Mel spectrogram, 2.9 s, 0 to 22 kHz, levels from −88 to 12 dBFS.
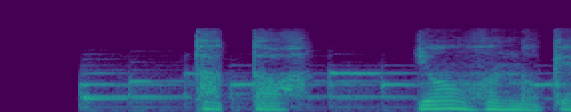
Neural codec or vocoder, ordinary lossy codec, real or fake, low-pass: codec, 16 kHz in and 24 kHz out, 1 kbps, XY-Tokenizer; Opus, 16 kbps; fake; 7.2 kHz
